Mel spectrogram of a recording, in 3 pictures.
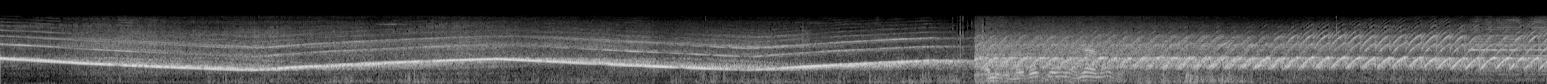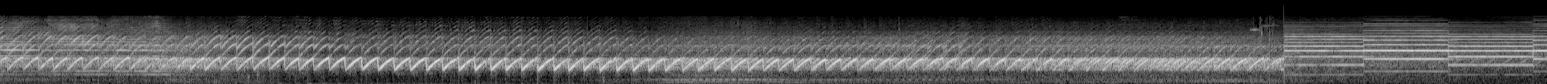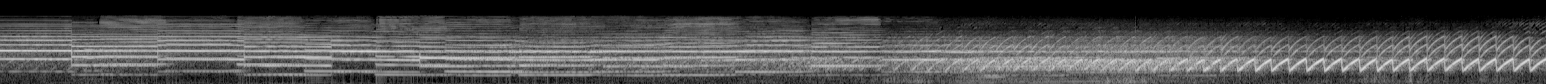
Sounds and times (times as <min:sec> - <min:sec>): Ambulance (siren): 0:00.0 - 0:46.4.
